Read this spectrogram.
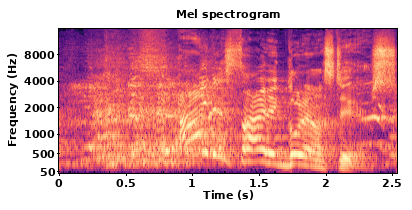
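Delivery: very slow, high, timid confession; sheepish slow excuse. Acted. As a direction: drag it out like a guilty kid. Suicide victim answers God.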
